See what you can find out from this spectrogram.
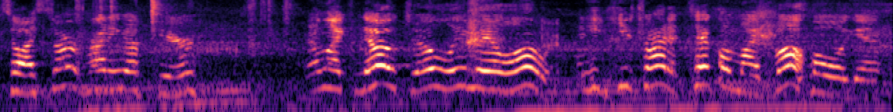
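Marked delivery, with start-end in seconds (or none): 2.7-4.2 loud, raised-pitch plea; mock protest. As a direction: cry out to be left alone, hammed up. Acting out plea to Joe.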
